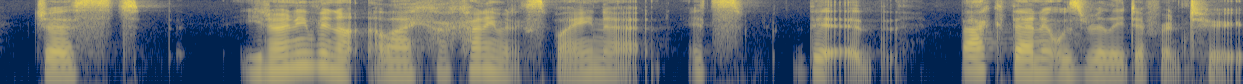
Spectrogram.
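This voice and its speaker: Speech in an Australian accent at a moderate pace, with ordinary pitch variation and long, frequent pauses, dry and close with no echo on a very clean recording with a silent background. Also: woman, medium pitch for a woman. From Australia (moved from Canada at eight, country town). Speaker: model. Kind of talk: casual chat.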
